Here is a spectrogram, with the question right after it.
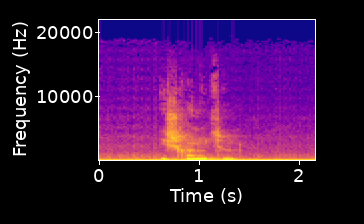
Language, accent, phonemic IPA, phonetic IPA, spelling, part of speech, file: Armenian, Eastern Armenian, /iʃχɑnuˈtʰjun/, [iʃχɑnut͡sʰjún], իշխանություն, noun, Hy-իշխանություն.ogg
- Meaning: power, authority, rule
